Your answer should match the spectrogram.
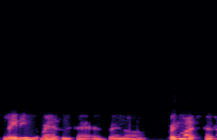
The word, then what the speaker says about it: Raszmatasz: on my name became rasmus has and i spell it r-a-s-z m-a-t-a-s-z and it's also because it's the way i pronounce it rest so like raspberry you know right right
